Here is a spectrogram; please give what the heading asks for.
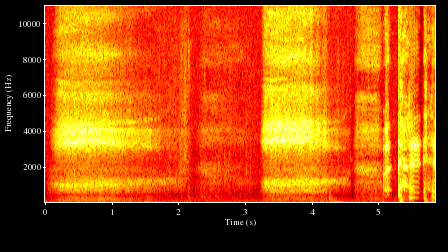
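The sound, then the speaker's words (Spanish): Heavy, raspy breathing close behind someone's neck, two long hoarse breaths, then a quick run of snorting, coughing bursts. “¿no tenéis la sensación de que alguien respira en nuestro cogote?”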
